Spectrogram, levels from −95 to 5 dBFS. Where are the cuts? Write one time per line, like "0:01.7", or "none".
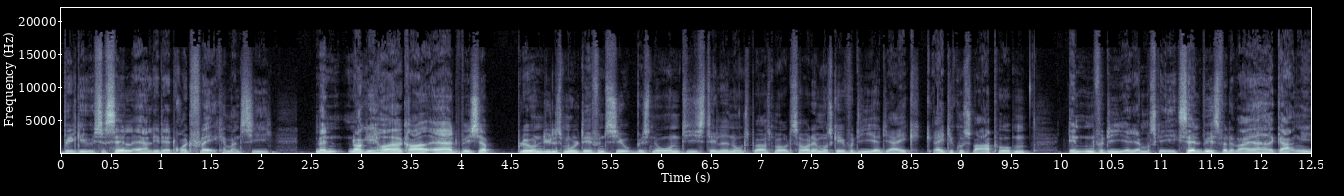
none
